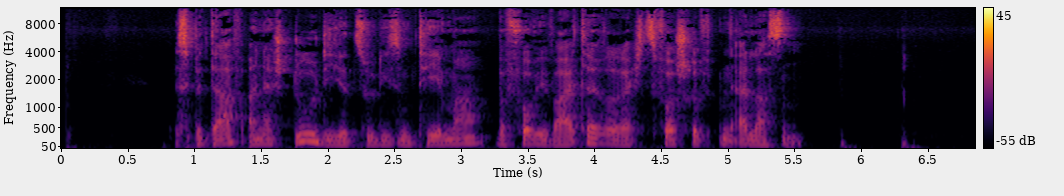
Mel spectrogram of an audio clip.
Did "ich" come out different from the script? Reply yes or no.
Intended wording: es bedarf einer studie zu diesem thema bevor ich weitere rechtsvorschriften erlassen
yes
